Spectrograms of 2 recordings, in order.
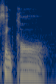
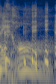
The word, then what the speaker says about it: cinq ans: And I'll correct, you know, I don't try to like be an asshole about correcting them, but it's like cinq ans. And they're like, oh, is that how you say it? And I'm like, yeah, you just gotta be really French. Like, yeah. Cinq ans.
